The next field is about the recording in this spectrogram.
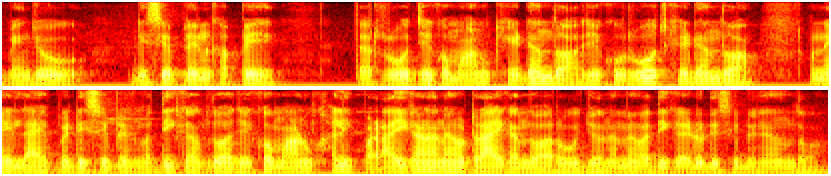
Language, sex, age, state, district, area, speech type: Sindhi, male, 18-30, Gujarat, Surat, urban, spontaneous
